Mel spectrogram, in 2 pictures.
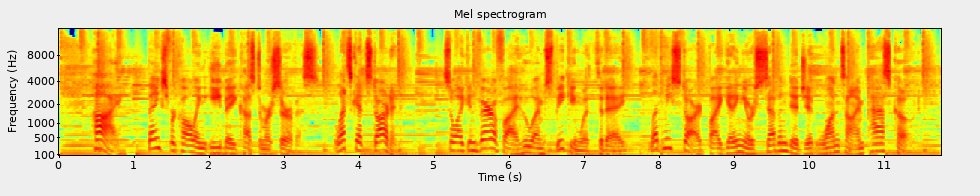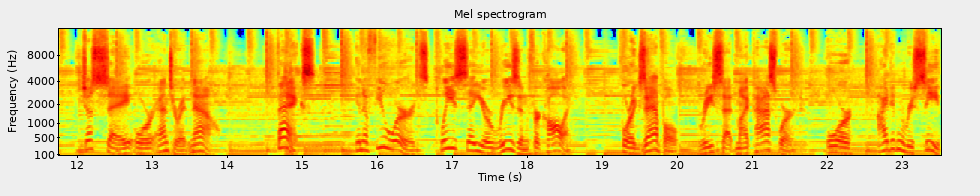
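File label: american interactive voice response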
